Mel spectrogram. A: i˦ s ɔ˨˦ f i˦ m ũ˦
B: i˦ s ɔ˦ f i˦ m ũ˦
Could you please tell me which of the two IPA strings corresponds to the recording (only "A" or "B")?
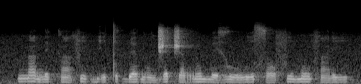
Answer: A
